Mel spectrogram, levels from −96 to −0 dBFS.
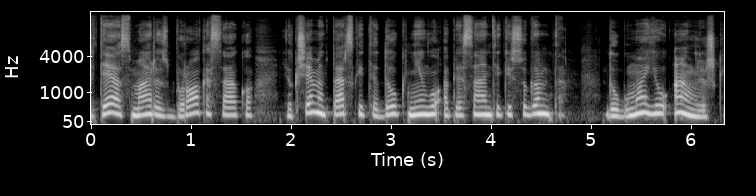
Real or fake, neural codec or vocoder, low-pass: fake; codec, 44.1 kHz, 7.8 kbps, Pupu-Codec; 14.4 kHz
